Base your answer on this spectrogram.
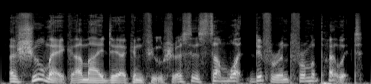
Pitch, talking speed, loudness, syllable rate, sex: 125 Hz, 180 wpm, -19 LUFS, 5.5 syllables/s, male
